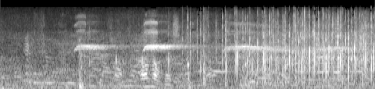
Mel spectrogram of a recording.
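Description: A referee's whistle blows several sharp blasts across an open field.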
